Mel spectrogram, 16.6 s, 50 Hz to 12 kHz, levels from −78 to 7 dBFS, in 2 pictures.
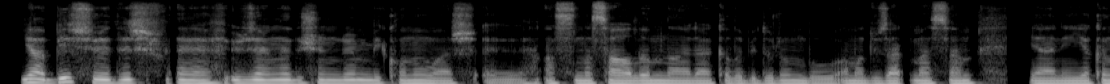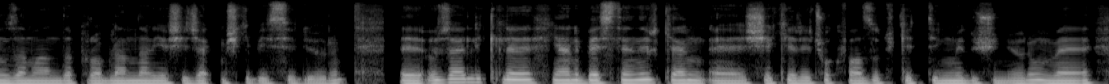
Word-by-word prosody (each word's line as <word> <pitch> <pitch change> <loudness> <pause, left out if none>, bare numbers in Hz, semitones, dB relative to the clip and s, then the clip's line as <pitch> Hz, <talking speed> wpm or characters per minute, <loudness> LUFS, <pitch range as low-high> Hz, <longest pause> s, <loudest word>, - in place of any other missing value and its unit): Ya, 130 -3 +3
bir 155 +4 +6
süredir, 120 -4 +1
eee, 110 -2 +3 0.2
üzerine 115 0 +3
düşündüğüm 115 +1 +1
bir 110 - 0
konu 105 0 0
var. 95 0 -3
Eee, 85 0 -7
aslında 100 0 0
sağlığımla 105 0 +2
alakalı 95 0 -2
bir 95 - -4
durum 100 +1 -1
bu 90 0 -4
ama 95 0 0
düzeltmezsem, 100 +1 -1 0.4
yani, 100 -1 +1
yakın 105 +2 0
zamanda 100 -1 +1
problemler 100 0 0
yaşayacakmış 100 -1 -2
gibi 90 +1 -6
hissediyorum. 90 +4 -3 0.4
Iıı, 105 -1 +4
özellikle, 125 0 +1
yani, 110 -1 +2
beslenirken, 110 0 +2
eee, 95 -1 0
şekeri 105 +2 -1
çok 110 -1 -6
fazla 105 0 -1
tükettiğimi 100 -1 -1
düşünüyorum 95 +4 -1
ve, 100 +1 +2
100 Hz, 130 wpm, -25 LUFS, 100-110 Hz, 0.4 s, bir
